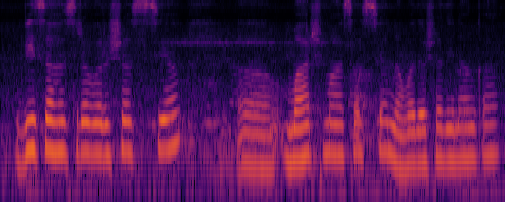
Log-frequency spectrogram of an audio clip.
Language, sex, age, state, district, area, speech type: Sanskrit, female, 45-60, Maharashtra, Nagpur, urban, spontaneous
